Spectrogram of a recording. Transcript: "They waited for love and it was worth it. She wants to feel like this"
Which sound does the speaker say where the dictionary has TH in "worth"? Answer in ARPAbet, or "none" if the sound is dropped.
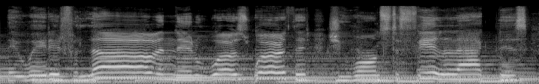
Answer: TH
